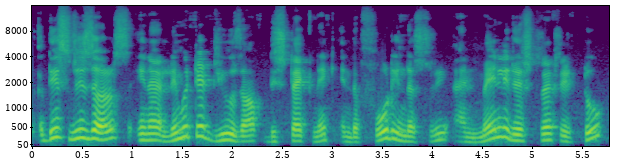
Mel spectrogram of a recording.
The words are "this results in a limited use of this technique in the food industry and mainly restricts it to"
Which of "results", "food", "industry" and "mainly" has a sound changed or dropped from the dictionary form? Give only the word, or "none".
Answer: none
